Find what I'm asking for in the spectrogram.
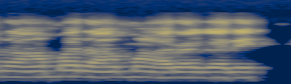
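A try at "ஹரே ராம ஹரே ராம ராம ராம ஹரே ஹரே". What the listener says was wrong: ஹர ஹரே சொல்லாதீங்க, ஹரே ஹரே சொல்லணும். ஓகே, ஹர ஹரே ஹரே சொல்லணும். ஓகே, ஹர ஹரே ஹரஹரோ ஹரா அது சொல்றதுக்கு தான் கரெக்டா இருக்கும். இங்க ஹர ஹரே கிடையாது, ஹரே ஹரே. ஒண்ணு இந்த ஹரே ஹரே சொல்றதுல கொஞ்சம் தப்பாது. ஏன்னா அதுதான் ஜபம் நம்ம நிறைய பண்றோம். அப்ப அது தப்பாவே நீங்க படிச்சிருந்ததுன்னா தெரியாமே இதுவாயிடும், ஆஃபென்ஸ் பண்ணிடுவோம் நம்ம தெரியாம.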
